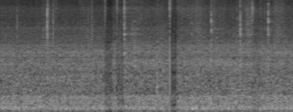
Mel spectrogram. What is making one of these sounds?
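Chopsticks scrape against a frying pan.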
